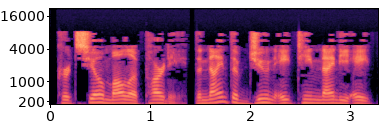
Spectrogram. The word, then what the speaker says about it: Curzio Malaparte: Curzio Malaparte, Italian pronunciation, Curzio Malaparte, the 9th of June 1898 to the 19th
